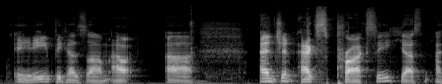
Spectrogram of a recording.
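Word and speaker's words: nginx: 8080 instead of 80 because um I uh engine X proxy yes I said it right finally um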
